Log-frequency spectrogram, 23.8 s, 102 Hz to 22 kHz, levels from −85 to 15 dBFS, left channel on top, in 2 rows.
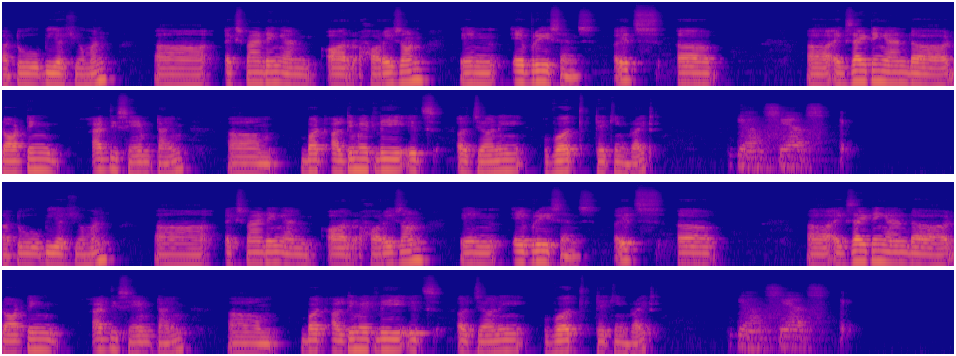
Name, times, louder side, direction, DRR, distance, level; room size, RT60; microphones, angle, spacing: voice 1, 0.0-1.3 1.9-5.3 5.7-7.4 7.6-8.9 10.1-12.6 13.0-14.2 14.7-15.4 15.6-17.3 17.6-18.4 18.7-20.0, left 2 dB, 65° left, 1.0 m, -30 dB
voice 2, 21.1-22.4, left 2 dB, 85° left, 2.7 m, -40 dB
13.0 x 7.1 x 3.8 m
head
